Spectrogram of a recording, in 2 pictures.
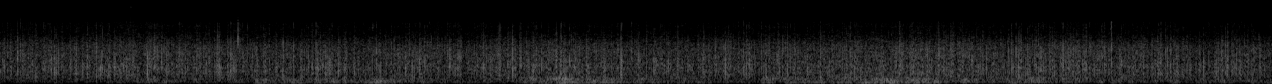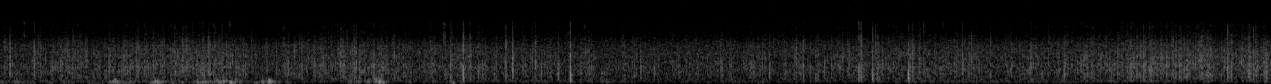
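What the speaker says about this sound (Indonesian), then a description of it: "Aduh, hujan makin deras" Heavy rain pours down steadily over a village, a dense, unbroken hiss of drops hitting surfaces that stays constant throughout and is heard from close by, with no talking.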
